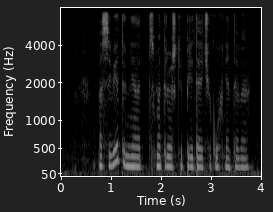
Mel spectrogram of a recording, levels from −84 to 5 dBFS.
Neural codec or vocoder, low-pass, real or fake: codec, 16 kHz, 4 kbps, FunCodec, trained on LibriTTS, 50 frames a second; 7.2 kHz; fake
